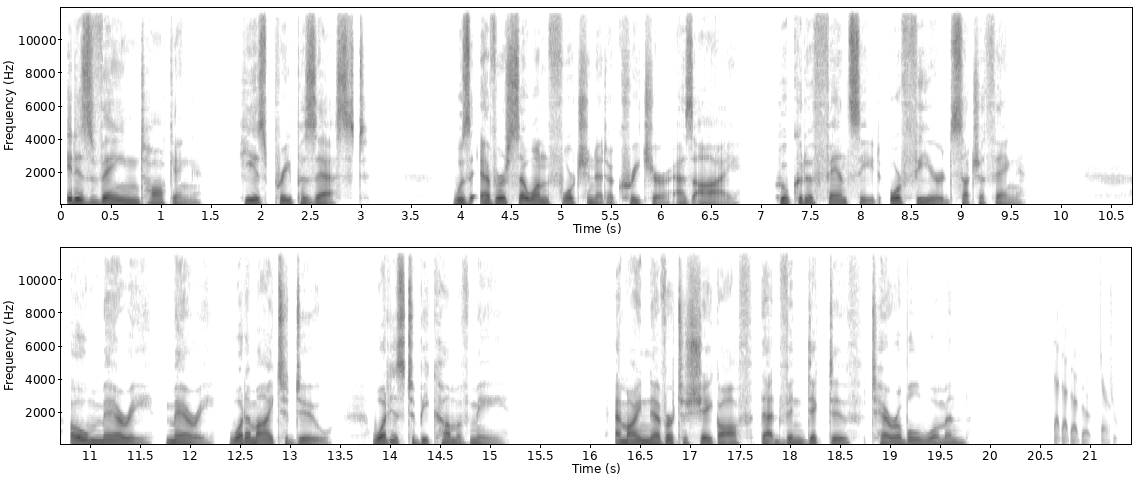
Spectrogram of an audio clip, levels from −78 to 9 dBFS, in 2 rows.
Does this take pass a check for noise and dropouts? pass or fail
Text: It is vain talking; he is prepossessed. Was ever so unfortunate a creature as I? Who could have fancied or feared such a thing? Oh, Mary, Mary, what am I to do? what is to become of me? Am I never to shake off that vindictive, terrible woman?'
fail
